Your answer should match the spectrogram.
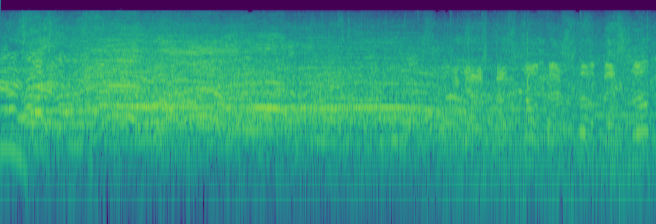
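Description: Arena crowd chattering and shouting at close range, many voices overlapping. One long, high held note runs through the middle for about three seconds.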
